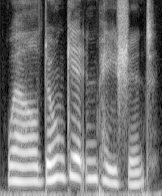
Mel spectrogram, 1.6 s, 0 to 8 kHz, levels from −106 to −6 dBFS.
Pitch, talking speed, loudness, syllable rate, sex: 240 Hz, 150 wpm, -15 LUFS, 4.2 syllables/s, female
